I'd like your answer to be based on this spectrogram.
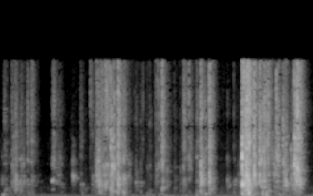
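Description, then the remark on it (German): Crinkly plastic bag holding a part in Sand Purple and other obscure colours, rustling in irregular bursts, with crisp, hissy crackles that swell and fade, the loudest crunch near the end, and no voices over it. “Ja, zufällig zufälligerweise habe ich sogar das Teil in Sand Purple in dieser Tüte hier.”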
